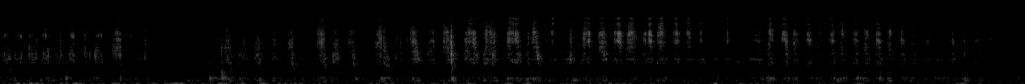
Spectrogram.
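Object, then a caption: Wax-coated paper scratch-art card scratched with a wooden stylus. A wooden stylus scratches away the black coating near the bottom of the picture on a thin wax-coated paper sheet from a spiral-bound scratch-art pad lying flat, while a flat hand steadies the pad. The quick short strokes make a steady run of soft, bright, raspy scratches with no low body, each dying away almost at once.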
